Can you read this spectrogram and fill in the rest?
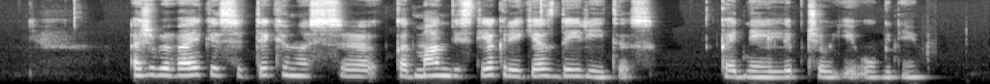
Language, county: Lithuanian, Vilnius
